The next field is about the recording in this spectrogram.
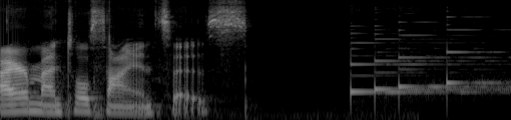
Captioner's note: chime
